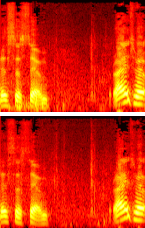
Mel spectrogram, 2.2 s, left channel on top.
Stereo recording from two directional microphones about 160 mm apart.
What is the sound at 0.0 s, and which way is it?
Speech, 15° left (ahead or behind).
